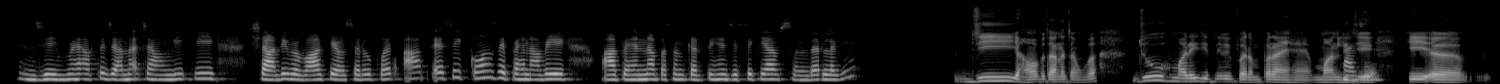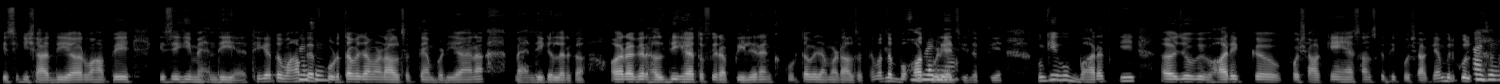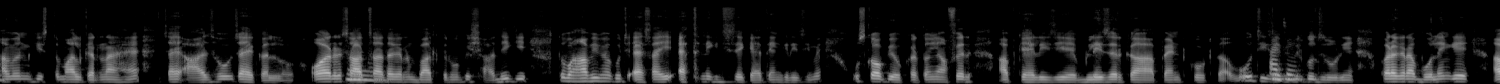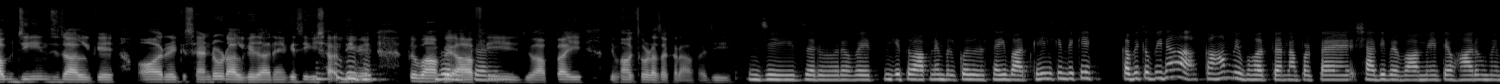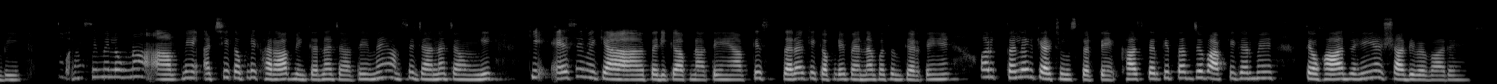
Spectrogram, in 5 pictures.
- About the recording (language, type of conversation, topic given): Hindi, podcast, फैशन के रुझानों का पालन करना चाहिए या अपना खुद का अंदाज़ बनाना चाहिए?
- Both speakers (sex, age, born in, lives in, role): female, 20-24, India, India, host; male, 25-29, India, India, guest
- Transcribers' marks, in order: in English: "कलर"; in English: "एथनिक"; chuckle; laughing while speaking: "शादी में"; in English: "कलर"; in English: "चूज़"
